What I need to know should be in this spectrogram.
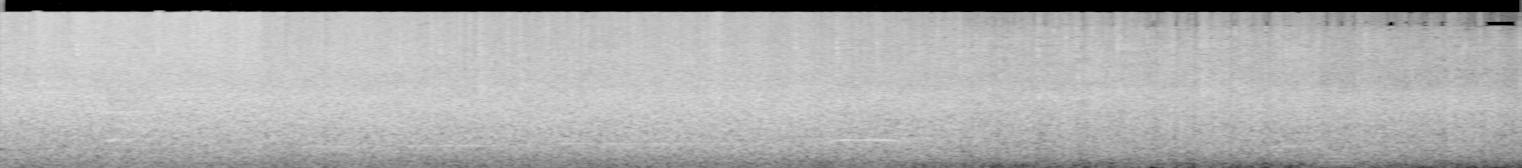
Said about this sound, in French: je vais vous demander de vous mettre debout et de faire une ovation spéciale pour Mika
